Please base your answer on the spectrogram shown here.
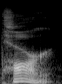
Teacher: R 这个发音，重度卷舌，嘴巴打开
